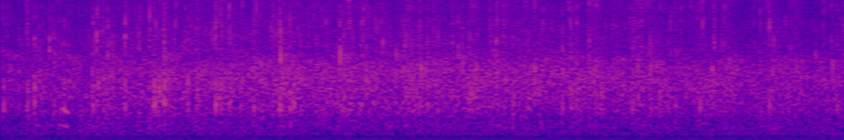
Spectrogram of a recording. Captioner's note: audience clapping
